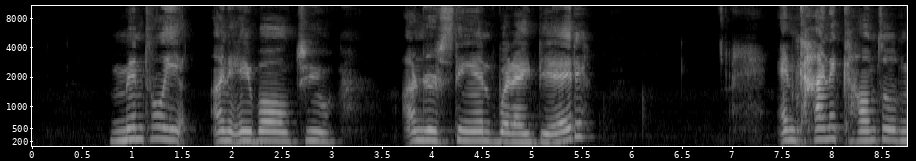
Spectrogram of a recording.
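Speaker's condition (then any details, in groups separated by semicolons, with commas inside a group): Cerebral palsy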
